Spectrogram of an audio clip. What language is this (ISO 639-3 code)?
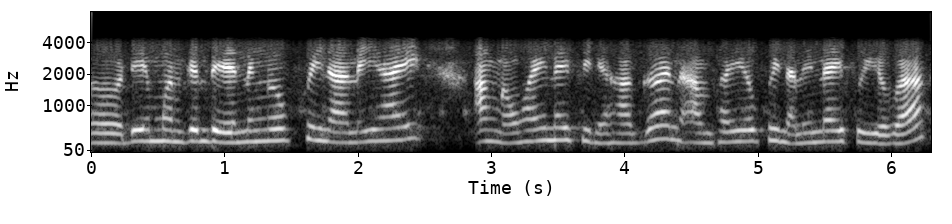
brx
